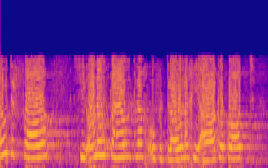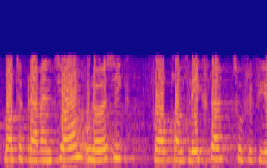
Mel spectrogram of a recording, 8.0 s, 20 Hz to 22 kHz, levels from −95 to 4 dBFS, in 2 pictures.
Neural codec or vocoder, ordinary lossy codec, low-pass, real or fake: codec, 16 kHz, 16 kbps, FreqCodec, larger model; none; 5.4 kHz; fake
